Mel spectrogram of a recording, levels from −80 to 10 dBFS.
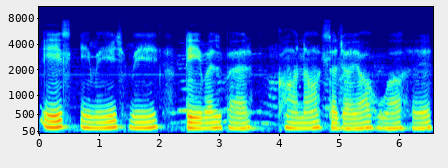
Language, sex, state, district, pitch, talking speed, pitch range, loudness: Hindi, male, Rajasthan, Jaipur, 145 Hz, 80 wpm, 135-155 Hz, -19 LUFS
